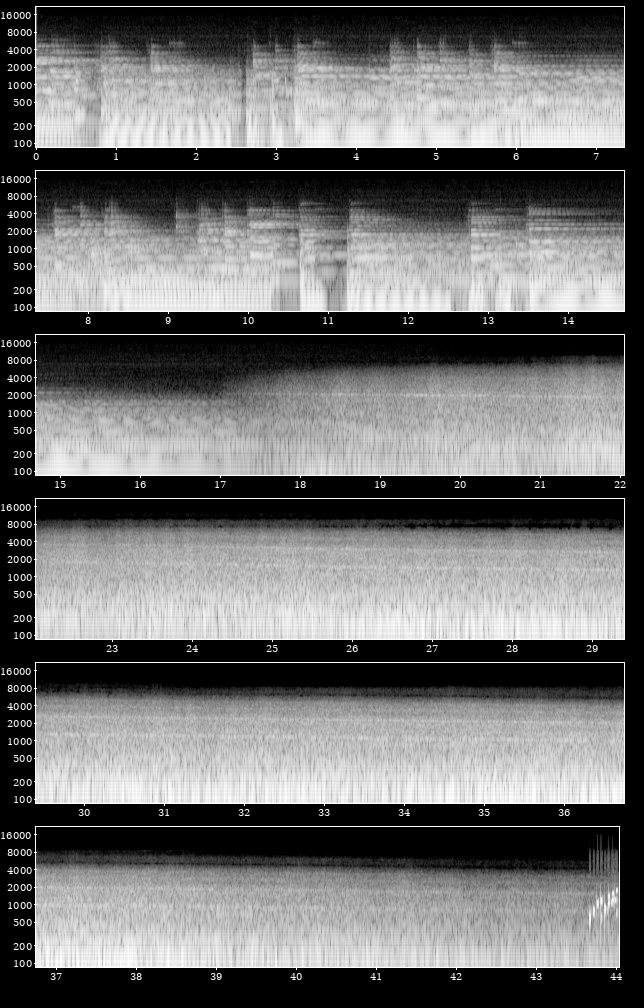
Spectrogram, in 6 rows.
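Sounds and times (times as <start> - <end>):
jet airliner passing overhead: 17.5 - 30.2.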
